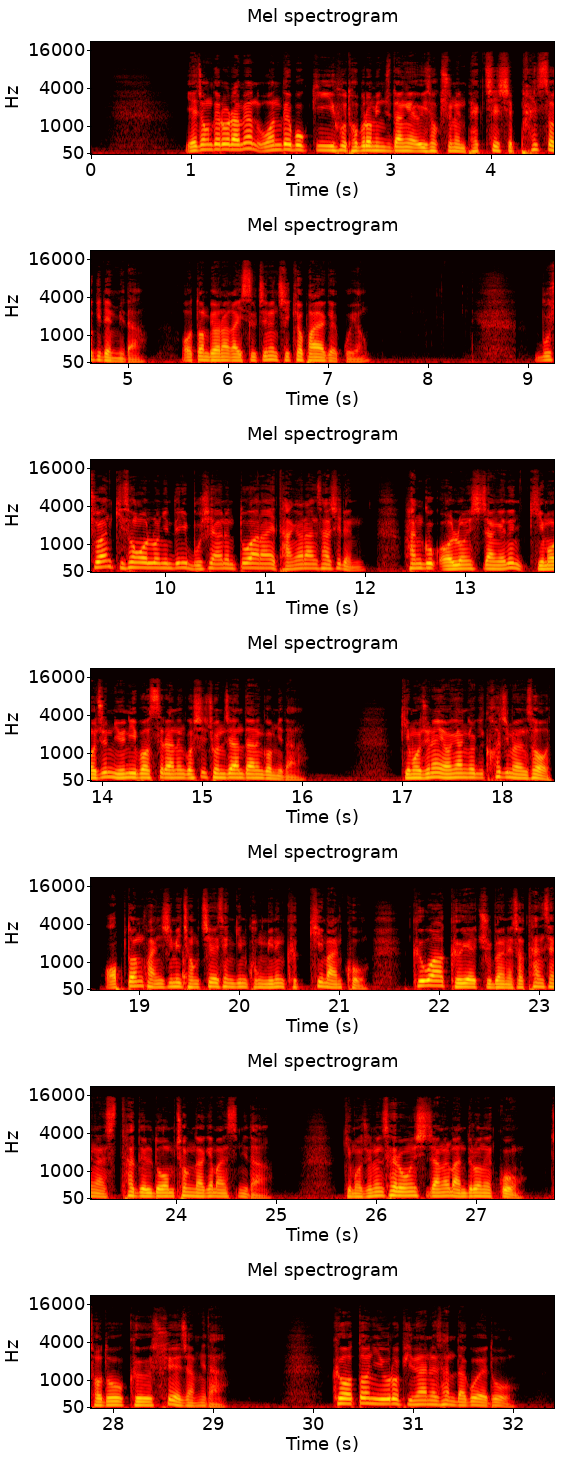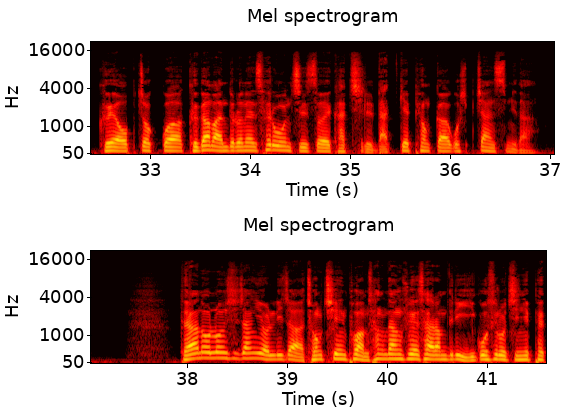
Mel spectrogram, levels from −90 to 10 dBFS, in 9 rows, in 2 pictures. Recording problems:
none

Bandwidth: 15 kHz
